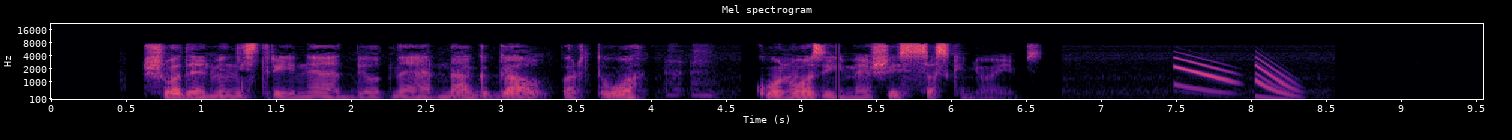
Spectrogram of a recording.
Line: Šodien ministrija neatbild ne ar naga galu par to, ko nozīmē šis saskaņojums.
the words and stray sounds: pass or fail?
fail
